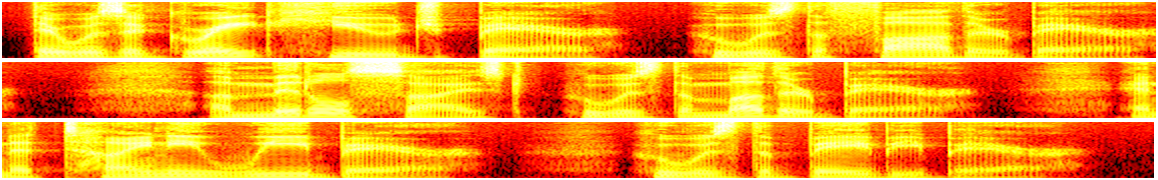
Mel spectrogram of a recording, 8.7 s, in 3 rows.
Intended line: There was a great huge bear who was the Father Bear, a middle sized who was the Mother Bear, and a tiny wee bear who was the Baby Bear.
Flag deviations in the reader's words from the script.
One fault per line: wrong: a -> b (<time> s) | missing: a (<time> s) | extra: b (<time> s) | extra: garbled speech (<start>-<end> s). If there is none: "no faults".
no faults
